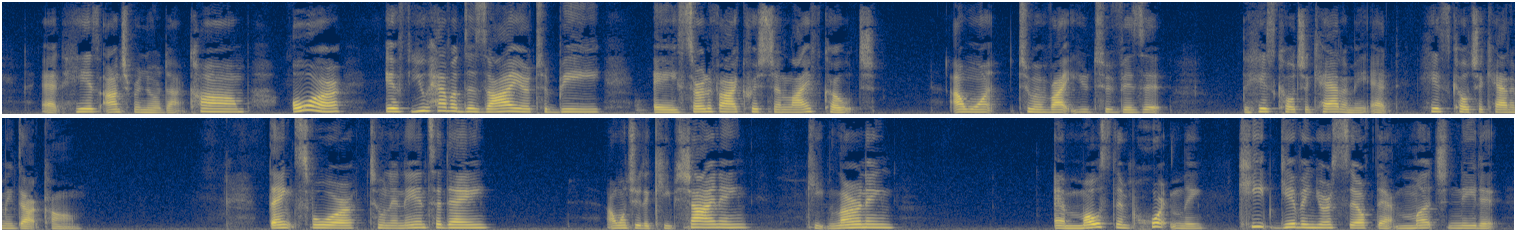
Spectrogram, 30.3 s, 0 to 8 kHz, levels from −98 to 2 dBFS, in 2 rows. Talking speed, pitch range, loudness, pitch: 100 wpm, 150-200 Hz, -20 LUFS, 180 Hz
